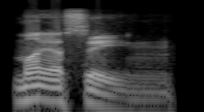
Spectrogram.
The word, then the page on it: Miocene: British English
